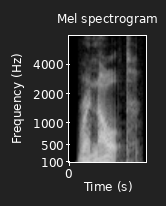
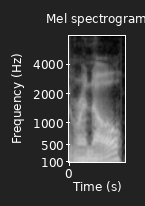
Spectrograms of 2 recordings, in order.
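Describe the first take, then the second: First: It is pronounced in an American way. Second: It is pronounced in a French-like way. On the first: "as we say in America" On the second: "the correct way to say it is Renault or something like that"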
